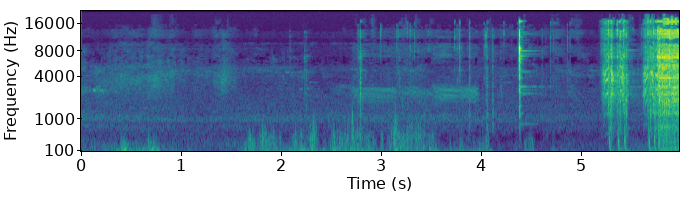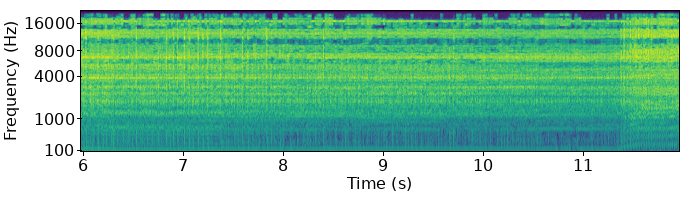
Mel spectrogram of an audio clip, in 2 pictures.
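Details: Thunder Tiger S50 8.2cc glow engine, first run after rebuild: hand noises, then a steady high-pitched buzz that holds even before climbing with throttle; running clean and strong.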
